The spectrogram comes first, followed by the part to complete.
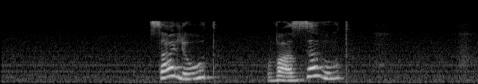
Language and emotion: Russian, positive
